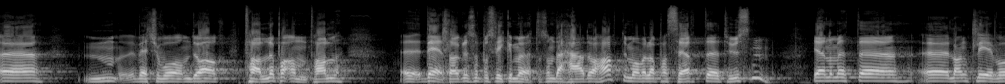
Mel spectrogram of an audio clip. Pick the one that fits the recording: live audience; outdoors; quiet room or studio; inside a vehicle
live audience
